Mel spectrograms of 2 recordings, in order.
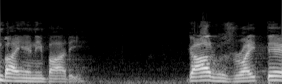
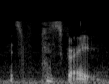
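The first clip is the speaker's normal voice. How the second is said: breathless whispered aside; a reverent whisper; 13 dB quieter than usual. Real, not acted. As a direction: hush it, almost to yourself. Awed aside after choosing right.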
